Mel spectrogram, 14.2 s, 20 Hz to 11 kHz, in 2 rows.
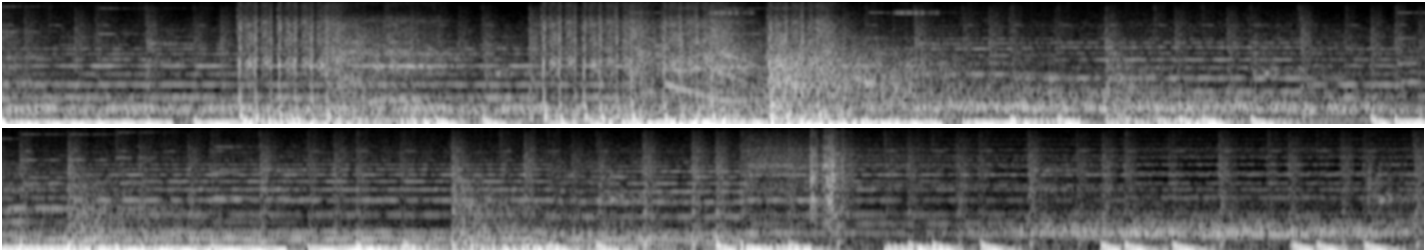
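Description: Sniper gunfire in Goldeneye 007 keeps cracking at close range as a dense barrage of shots and impacts, heaviest early on, then thinning into scattered sharp reports over a low rumble, with no talking.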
